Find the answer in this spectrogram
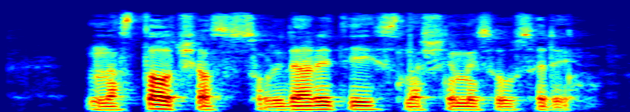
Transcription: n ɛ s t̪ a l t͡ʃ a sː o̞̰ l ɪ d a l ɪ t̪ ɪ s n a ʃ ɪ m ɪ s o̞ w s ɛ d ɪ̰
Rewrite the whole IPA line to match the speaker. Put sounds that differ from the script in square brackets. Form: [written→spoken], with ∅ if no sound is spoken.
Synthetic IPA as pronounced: n [ɛ→a] s t̪ a l t͡ʃ a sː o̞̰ l ɪ d a [l→ɾ] ɪ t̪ ɪ s n a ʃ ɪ m ɪ s o̞ w s ɛ d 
